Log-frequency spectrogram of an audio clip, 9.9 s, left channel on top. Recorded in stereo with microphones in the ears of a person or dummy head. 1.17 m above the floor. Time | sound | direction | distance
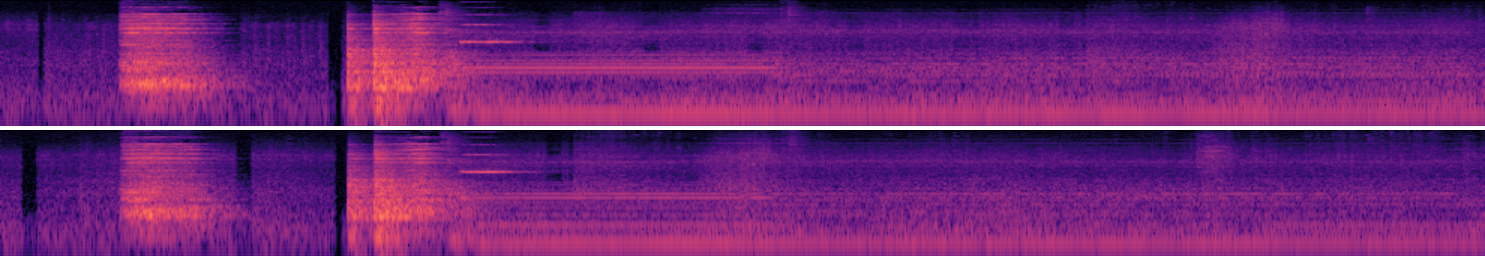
0.8 | dishes clattering | 75° left (ahead or behind) | 1.3 m
2.9 | a microwave | 70° left (ahead or behind) | 1.2 m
